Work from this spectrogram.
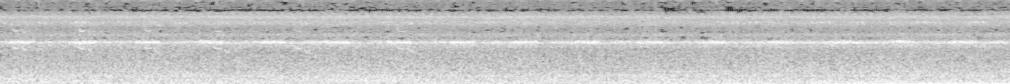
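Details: Evening crickets near a deck outdoors, chirping in a continuous train of short high pulses grouped into regular bursts, over a steady low hum and a thin high-pitched insect buzz.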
